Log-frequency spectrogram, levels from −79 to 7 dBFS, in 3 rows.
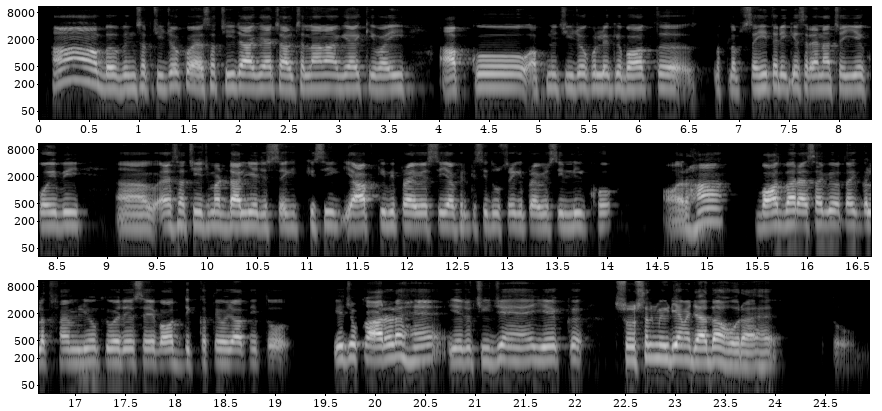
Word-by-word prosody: हाँ, 240 -3 +3
ब - - +2
अब 160 -1 +2
इन 160 0 -3
सब 170 0 -6
चीज़ों 175 +2 -4
को 195 - 0
ऐसा 180 - 0
चीज़ 175 0 -3
आ 165 -1 +7
गया, 165 +1 0
चाल-चलन 160 0 -1
आ 165 0 +1
गया 165 +1 -2
है 165 - 0
कि 165 -1 -8
भई 155 +2 -1 0.5
आपको 150 +3 0 0.5
अपनी 170 0 -5
चीज़ों 165 +1 -4
को 170 - -5
लेके 165 0 -2
बहुत 160 +1 +2 0.6
मतलब 150 -1 -9
सही 155 +2 -2
तरीके 170 -1 -3
से - - -6
रहना 160 +1 0
चाहिए। 160 0 -3
कोई 160 0 0
भी 160 +1 -1 0.4
अ, 70 -1 -2
ऐसा 155 +2 +1
चीज़ 160 -1 -3
मत 160 -1 +1
डालिए 155 +1 +4
जिससे 150 0 -6
कि 150 - -11
किसी 160 +1 -4
की - - -6
आपकी 155 +1 +1
भी 160 - -2
प्राइवेसी 150 0 0
या 150 - +2
फिर 150 0 -9
किसी 145 +1 -10
दूसरे 150 +1 -6
की 150 - -5
प्राइवेसी 145 +1 -2
लीक 150 0 -4
हो 155 0 -3 0.5
और 70 0 -3
हाँ, 195 0 +2 0.3
बहुत 155 +3 +7
बार 170 0 +5
ऐसा 165 +2 +2
भी 170 - -2
होता 165 0 -1
है 165 - -2
गलत 160 0 -1
फैमलियों 160 +1 -2
की 165 - -6
वजह 160 0 +1
से 160 0 -2
बहुत 155 -1 +1
दिक्कतें 160 +1 -7
हो 155 - +2
जाती 155 0 +1
हैं, 155 - -15
तो 450 -2 -7 0.4
ये 375 - +5
जो 420 - +2
कारण 195 +4 +7
हैं, 185 +3 -3
ये 165 0 -1
जो 170 - -4
चीज़ें 170 +3 -3
हैं, 175 0 -4
ये 180 0 +1
एक 185 +1 -7 0.5
सोशल 185 +3 +1
मीडिया 195 0 +5
में 185 - 0
ज़्यादा 170 +1 +6
हो 145 -3 +2
रहा 135 -1 +2
है। 140 0 -4 0.6
तो 425 -1 -19
160 Hz, 210 wpm, -22 LUFS, 155-170 Hz, 0.6 s, आ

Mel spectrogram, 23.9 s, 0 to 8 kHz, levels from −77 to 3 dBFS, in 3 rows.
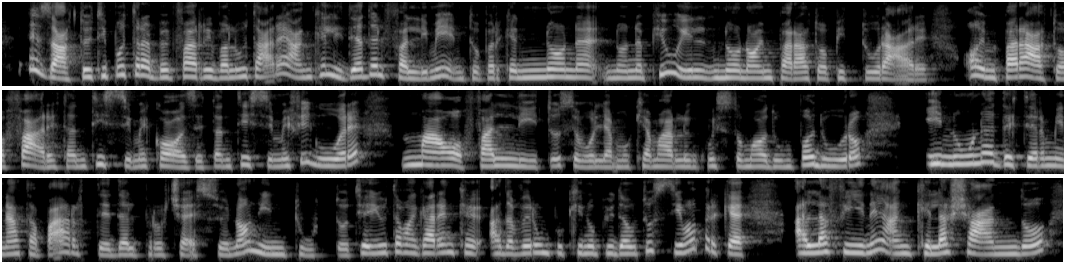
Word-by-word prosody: Esatto, 315 - +4
e - - +4
ti 255 +3 -3
potrebbe 280 -6 0
far 230 +1 +3
rivalutare 230 +5 0
anche 230 -1 -1
l'idea 230 -5 +1
del 295 +2 0
fallimento, 195 -3 -2
perché 200 +2 -4
non 225 +2 +1
è 215 -2 0
non 205 +1 -4
è 210 - -4
più 320 +11 -2
il: 220 - -1
“Non 210 0 0
ho 200 - +4
imparato 190 -2 0
a 185 - -4
pitturare. 185 -4 -1 0.3
Ho 275 - 0
imparato 220 -3 +5
a 185 - -1
fare 185 -4 +3
tantissime 195 +2 -5
cose, 175 -4 0
tantissime 200 +2 -5
figure, 210 -6 0 0.3
ma 225 -1 +5
ho 210 - +3
fallito", 200 -1 -1
se 210 -1 -6
vogliamo 180 0 -5
chiamarlo 190 0 -2
in 185 - -10
questo 200 +1 -8
modo 190 -1 -2
un 185 0 -10
po' 235 +7 +3
duro, 205 +2 -1 0.5
"in 255 -1 +3
una 270 +5 +2
determinata 215 -4 -1
parte 210 -6 0
del 185 0 -3
processo 180 0 -6
e - - -4
non 225 +9 +1
in 195 -5 -3
tutto." 170 -2 -11
Ti 170 - -13
aiuta 235 +4 0
magari 230 -1 +1
anche 240 -3 -3
ad 215 - -2
avere 220 +3 0
un 240 -1 -1
pochino 220 0 -4
più 220 +1 -6
d'autostima, 260 +7 -2
perché 225 - +3 0.3
alla 230 +3 +5
fine 250 +2 -1
anche 220 -4 0
lasciando, 215 0 +3
215 Hz, 170 wpm, -22 LUFS, 195-235 Hz, 0.5 s, imparato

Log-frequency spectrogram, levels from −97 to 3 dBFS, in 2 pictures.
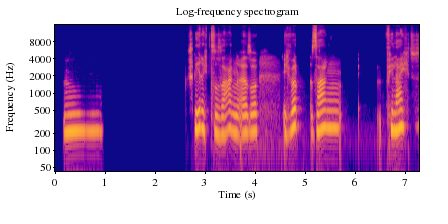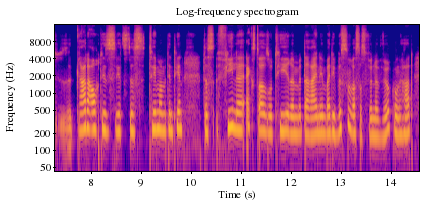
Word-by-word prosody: Hm. 220 +1 -2 1.7
Schwierig 240 -1 +2
zu 205 - 0
sagen. 205 +3 0
Also, 205 +2 +1 0.5
ich 210 0 -5
würde 260 +1 +5 0.2
sagen 245 +4 +2 0.9
vielleicht, 245 +3 +2 0.2
äh 270 - -9
grade 230 +1 +5
auch 230 0 +4
dieses 225 -2 +1
jetzt 215 0 -4
das 215 -1 -2
Thema 230 -1 +2
mit 220 +1 -3
den 220 - +2
Tieren, 230 +2 0 0.4
dass 205 -1 -1
viele 235 -1 +2
extra 220 -5 +1
so 200 0 -1
Tiere 210 -1 0
mit 195 +1 -3
da 190 - +3
reinnehmen, 195 +2 +1
weil 195 - +3
die 200 -2 0
wissen, 245 +3 -1
was 200 -1 0
das - - -6
für 180 - -4
'ne 175 -1 -3
Wirkung 195 -2 -1
hat 190 +2 -1
220 Hz, 150 wpm, -21 LUFS, 200-235 Hz, 1.7 s, würde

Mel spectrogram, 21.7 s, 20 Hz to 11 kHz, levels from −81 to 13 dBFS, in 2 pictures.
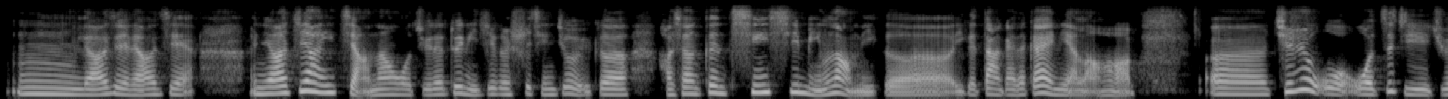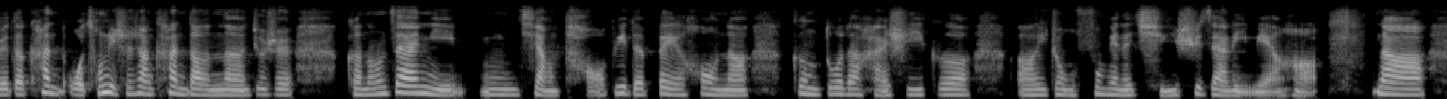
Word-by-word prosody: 嗯， 210 -3 0
了 185 +2 +4
解 210 -3 +1
了 180 +2 +2
解， 195 -2 -3 0.4
你 210 - -1
要 225 +1 +8
这 305 +6 +3
样 290 -4 +7
一 255 - +2
讲 250 -9 +2
呢， 185 +1 +1
我 180 -1 -3
觉 175 - -5
得 195 +1 -1
对 230 +3 +1
你 175 -5 -2
这 200 +5 -5
个 200 -1 -2
事 205 +3 -4
情 190 -3 -6
就 220 +4 -3
有 185 - -1
一 - - -7
个 185 -1 +2 0.2
好 185 - -2
像 215 +3 +2
更 235 +2 +2
清 260 +3 +2
晰 265 +1 -1
明 190 -9 +1
朗 245 0 +3
的 - - -2
一 90 - -4
个 90 0 0
一 100 - -5
个 - - -4
大 200 +1 +3
概 180 0 -2
的 190 - -3
概 235 +2 +6
念 180 -3 0
了 - - 0
哈。 - - -1 0.5
呃， 200 -1 +2
其 280 +9 +2
实 350 +1 +5
我 205 - +1
我 195 -1 +2
自 300 - -3
己 185 - -2
觉 185 +3 -3
得 200 +1 0
看 245 +2 0
我 185 -1 +1
从 240 - +1
你 260 - +5
身 210 0 -4
上 215 -3 +1
看 230 -1 0
到 190 - +4
的 175 - -3
呢， 170 0 +1
就 185 +3 -6
是 185 -1 -3 0.4
可 195 - -2
能 195 +3 -2
在 245 -1 +6
你， 190 -8 -1
嗯， 180 -1 -5
想 155 -3 0
逃 - - -6
避 230 0 -3
的 190 -3 -3
背 190 -1 -2
后 195 +1 -4
呢， 170 -1 0 0.3
更 215 -4 -3
多 210 +3 -4
的 195 -2 -2
还 170 -3 -4
是 180 +2 -3
一 180 - -5
个， 185 -2 -3 0.3
呃， 175 0 -3
一 - - -5
种 180 -2 -6
负 215 +6 -8
面 190 -2 -3
的 170 0 -2
情 160 -1 -1
绪 220 +7 0
在 185 -5 0
里 155 - -2
面 275 +1 -3
哈。 - - -4 0.4
那， 195 -7 +5
195 Hz, 270 characters per minute, -23 LUFS, 180-215 Hz, 0.5 s, 要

